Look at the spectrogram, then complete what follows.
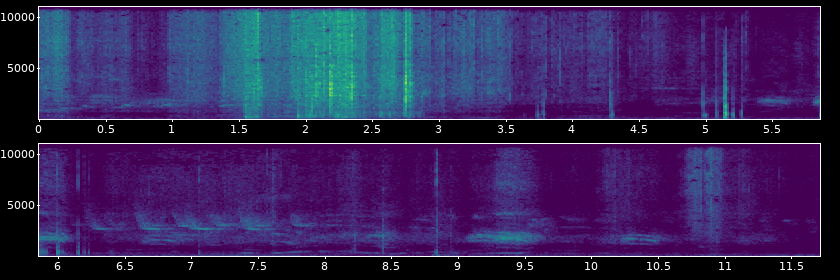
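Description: A plastic bag rustles loudly as crabs are tipped out of it onto a steel plate, followed by a few sharp clicks and taps of the crabs against the metal. Crows caw several times in the background.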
